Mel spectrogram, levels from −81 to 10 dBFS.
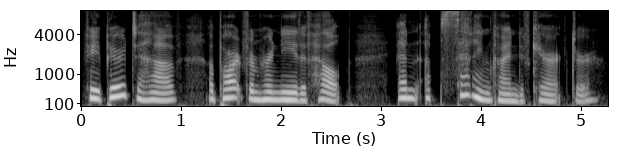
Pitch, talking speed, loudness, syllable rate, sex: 200 Hz, 170 wpm, -17 LUFS, 5.0 syllables/s, female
